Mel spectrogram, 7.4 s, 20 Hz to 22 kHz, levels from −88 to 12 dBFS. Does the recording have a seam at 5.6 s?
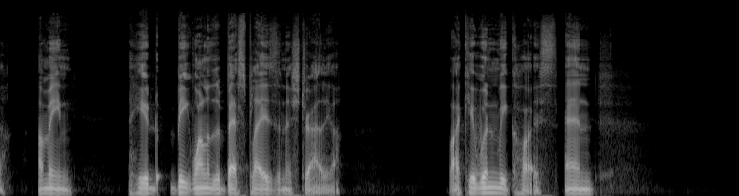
no; 1 cut; at 1.3 s

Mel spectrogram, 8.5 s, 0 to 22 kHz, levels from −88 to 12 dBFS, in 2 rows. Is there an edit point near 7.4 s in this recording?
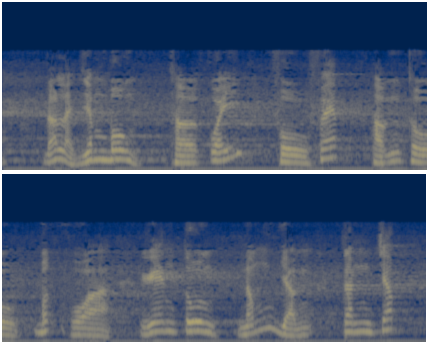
no; 1 cut; at 1.7 s

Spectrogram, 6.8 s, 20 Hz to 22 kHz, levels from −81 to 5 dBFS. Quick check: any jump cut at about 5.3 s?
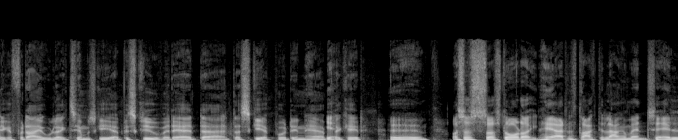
yes; 2 cuts; at 3.7 s, 5.3 s

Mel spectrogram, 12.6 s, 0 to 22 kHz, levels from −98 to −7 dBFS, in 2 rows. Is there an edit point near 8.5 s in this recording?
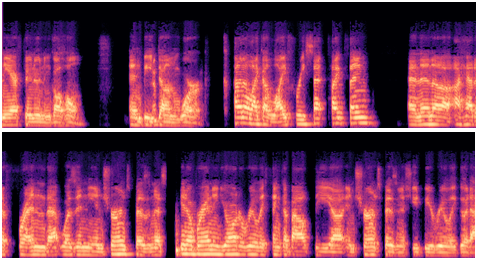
yes; 1 cut; at 8.5 s

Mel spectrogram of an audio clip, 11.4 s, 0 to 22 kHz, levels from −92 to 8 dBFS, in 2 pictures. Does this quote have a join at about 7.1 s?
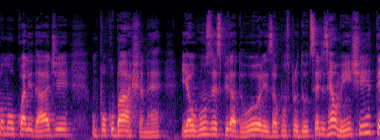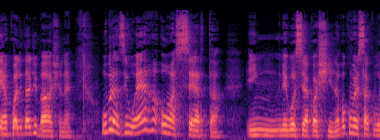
no; 0 cuts

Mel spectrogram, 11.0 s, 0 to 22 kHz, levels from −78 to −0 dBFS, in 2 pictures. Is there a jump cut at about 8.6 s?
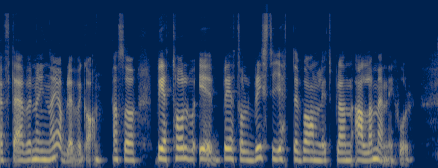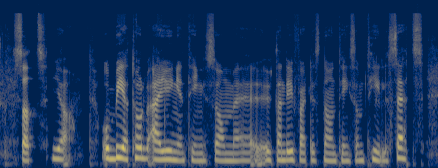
yes; 1 cut; at 8.6 s

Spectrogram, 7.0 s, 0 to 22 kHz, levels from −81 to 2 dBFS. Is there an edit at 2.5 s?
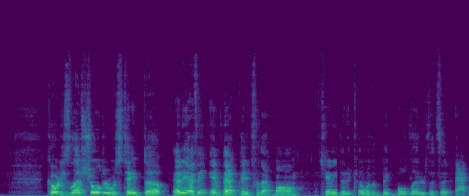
yes; 2 cuts; at 2.5 s, 5.0 s

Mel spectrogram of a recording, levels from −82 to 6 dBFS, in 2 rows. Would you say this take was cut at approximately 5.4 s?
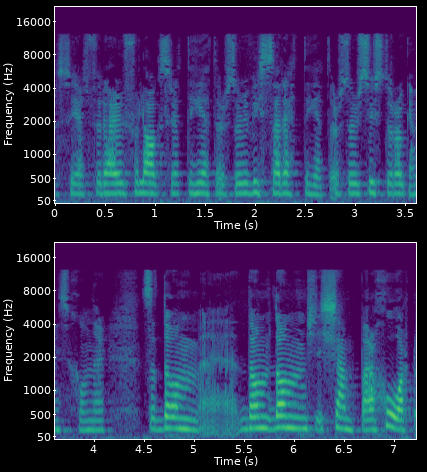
no; 0 cuts

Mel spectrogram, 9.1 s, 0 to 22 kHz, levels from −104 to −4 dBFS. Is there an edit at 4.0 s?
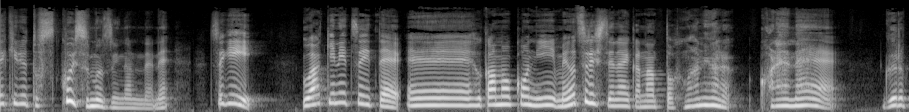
yes; 2 cuts; at 1.9 s, 4.0 s

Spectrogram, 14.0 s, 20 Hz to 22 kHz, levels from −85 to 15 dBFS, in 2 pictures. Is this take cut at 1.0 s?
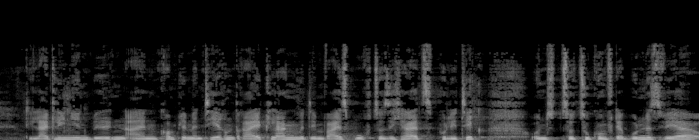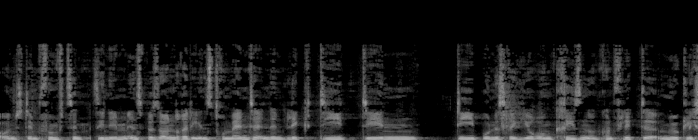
no; 1 cut; at 7.9 s

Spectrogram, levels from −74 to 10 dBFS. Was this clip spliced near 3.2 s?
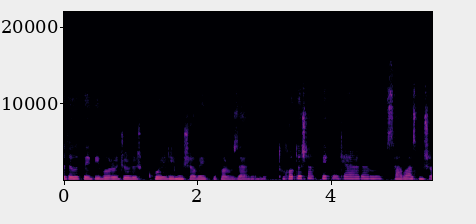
yes; 1 cut; at 3.2 s

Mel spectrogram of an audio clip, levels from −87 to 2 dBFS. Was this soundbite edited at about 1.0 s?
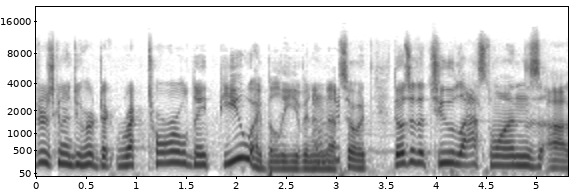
no; 1 cut; at 3.0 s

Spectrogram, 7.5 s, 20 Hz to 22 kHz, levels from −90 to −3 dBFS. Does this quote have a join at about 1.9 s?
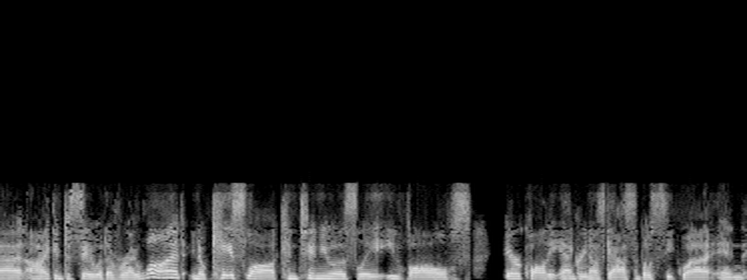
yes; 1 cut; at 1.9 s

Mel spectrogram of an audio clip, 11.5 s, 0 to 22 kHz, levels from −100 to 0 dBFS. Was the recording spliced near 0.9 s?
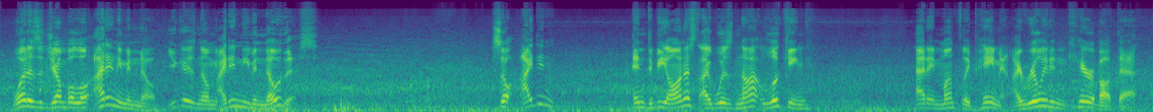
no; 1 cut; at 2.2 s

